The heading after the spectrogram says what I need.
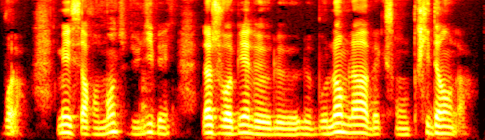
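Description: A woman's voice: low voice, steady tone, moderate pace. A woman with an accent reading tarot cards in a casual spoken way, full of fillers and asides. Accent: non-standard French accent. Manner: chatty, many fillers and asides. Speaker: tarot reader.

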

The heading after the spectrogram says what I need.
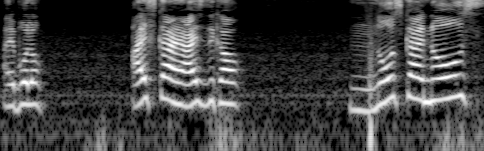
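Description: A woman with a high, bright voice gently quizzes a small child for a home vlog. She speaks slowly and coaxingly, prompting each word in a sing-song way and praising every answer. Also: fairly even intonation. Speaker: family vlogger. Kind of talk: teaching a toddler on camera.

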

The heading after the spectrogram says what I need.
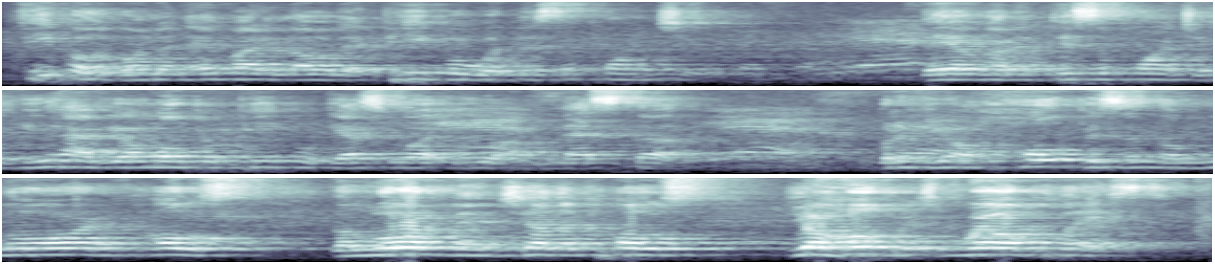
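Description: A man's voice: on the high side, steady tone, moderate pace, mellow. A man preaching a sermon, fervent and repetitive, with casual asides to the congregation. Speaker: pastor. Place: church sanctuary. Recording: echoey hall from far off.

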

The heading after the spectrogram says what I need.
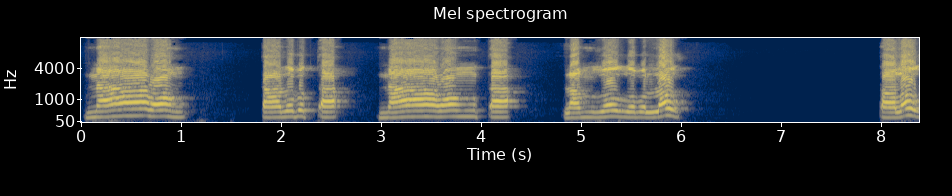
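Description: A woman teaching Quran reading, spelling out syllables and drawing them out slowly, asking questions and answering them herself, with a Bangladeshi Bengali accent. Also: fairly high pitch, fairly even intonation. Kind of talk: spelling-out recitation lesson.

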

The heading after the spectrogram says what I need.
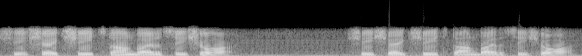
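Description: Reciting test sentences with measured explanation, a man demonstrates an early speech synthesizer, his smooth mid-range voice turned buzzy and synthetic by a vocoder. It's a technical demonstration preserved on a tinny 1930s archival recording with mains hum.

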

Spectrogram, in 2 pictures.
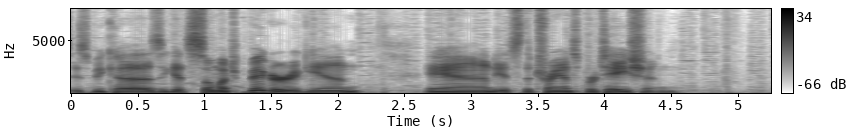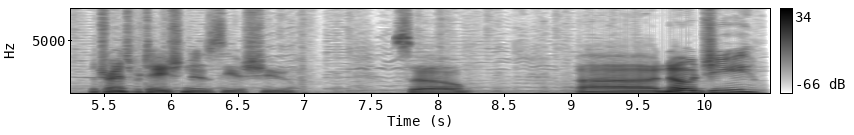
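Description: A man's voice: medium pitch, a bit bright. A man hosting a live gameplay stream, chatting casually and rambling as he goes. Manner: rambling, chatty, laughs at himself. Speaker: livestream host.

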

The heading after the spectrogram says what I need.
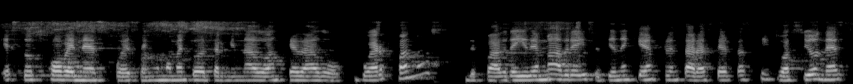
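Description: A woman teacher giving a grammar lesson who explains patiently and keeps checking in with her class through quick tag questions. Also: medium pitch, steady tone. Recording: dull lo-fi recording.

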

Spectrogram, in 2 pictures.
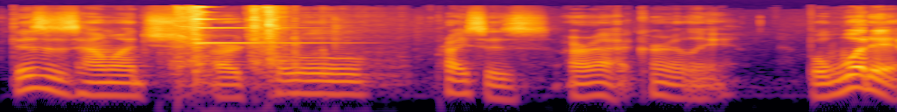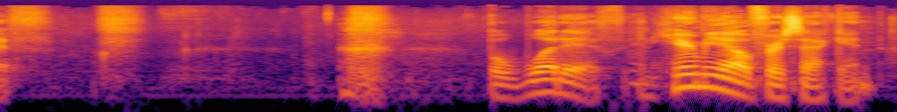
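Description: Talking directly to an action camera held at arm's length, a twenty-something host runs a lighthearted vlog on an outdoor ski hill and in lodge rooms, cursing offhandedly. He speaks at medium pitch with lively intonation, unhurried and with long pauses.

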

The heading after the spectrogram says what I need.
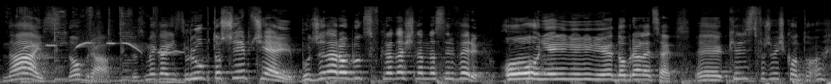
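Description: A man giving excitable gameplay commentary, exclaiming and laughing as he reacts to the game. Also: very high-pitched. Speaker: gaming YouTuber.

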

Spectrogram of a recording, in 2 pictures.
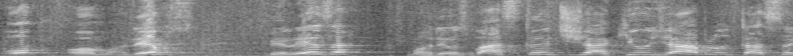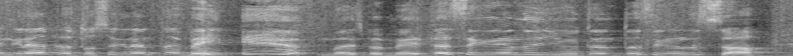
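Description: A Brazilian man giving casual gameplay commentary, excitable and often laughing, talking straight to his viewers. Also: extremely high pitch, fast. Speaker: gaming YouTuber.

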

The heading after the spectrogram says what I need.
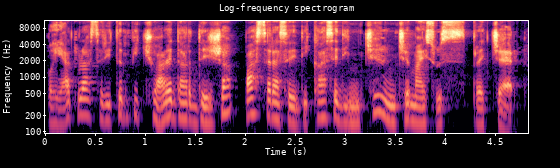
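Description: A woman reads a bedtime story aloud, gentle and expressive. Her voice sits low, dark and husky, with a touch of gravel. The pitch moves up and down a lot as she tells it.

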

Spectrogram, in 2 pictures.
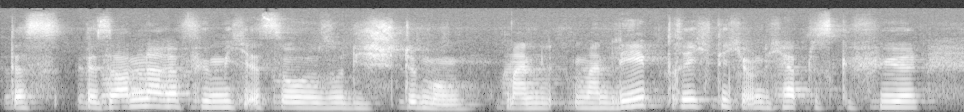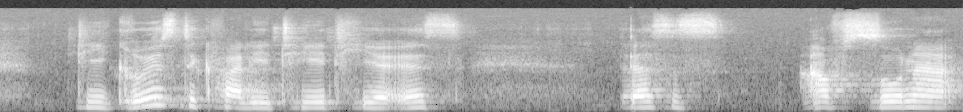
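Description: A woman's voice: medium pitch, steady tone, measured pace, a little mellow. A woman taking part in a workshop shares her impressions in an interview. She hesitates, rephrases, and sounds enthusiastic throughout. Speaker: workshop participant.

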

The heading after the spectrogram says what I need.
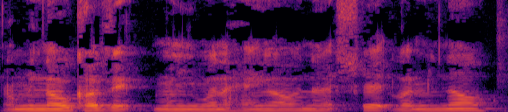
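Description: Holding his phone at arm's length in a small living room, a young man vlogs casually to the camera, rambling and leaning on the same filler phrases. He has a mid-range voice with a flat, dark delivery at a moderate pace.

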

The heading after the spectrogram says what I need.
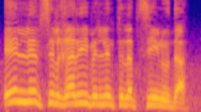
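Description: An actor with an Egyptian accent playing a stern ancient guard who questions strangers in a commanding manner. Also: male voice, sits high, sing-song, rapid-fire, a little hiss or hum. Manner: commanding, interrogating.

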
